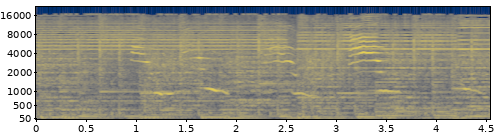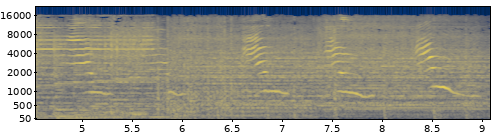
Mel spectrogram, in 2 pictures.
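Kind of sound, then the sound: animal, small cat meowing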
